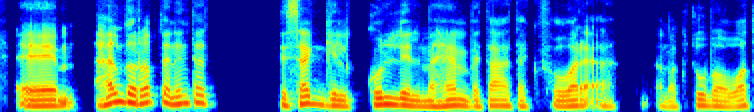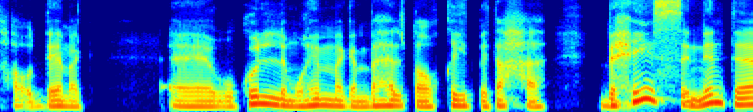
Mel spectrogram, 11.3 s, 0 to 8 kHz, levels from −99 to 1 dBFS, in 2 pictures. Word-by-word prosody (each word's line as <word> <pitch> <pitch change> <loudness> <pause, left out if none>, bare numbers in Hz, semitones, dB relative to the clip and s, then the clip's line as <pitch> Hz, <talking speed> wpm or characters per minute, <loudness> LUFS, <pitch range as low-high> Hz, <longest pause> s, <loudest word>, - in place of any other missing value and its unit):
آمم، 115 -1 +4 0.2
هل 155 +10 +4
جربت 175 0 +3
إن 155 - +3
أنت 165 +2 +1 0.6
تسجل 125 -4 +1
كل 130 0 +3
المهام 110 +1 +1
بتاعتك 110 0 -4
في - - -11
ورقة 110 -1 -1 0.3
مكتوبة 105 +3 -4
وواضحة 105 +4 -5
قدامك، 100 +1 -3 0.7
آآ 105 -1 -2
وكل 120 +7 +1
مهمة 110 +2 0
جنبها 105 +3 -2
التوقيت 110 +1 -2
بتاعها؟ 100 -1 -4 0.4
بحيث 210 - +3
إن 110 +4 +1
أنت 170 -2 +2
110 Hz, 120 wpm, -22 LUFS, 105-135 Hz, 0.7 s, آمم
